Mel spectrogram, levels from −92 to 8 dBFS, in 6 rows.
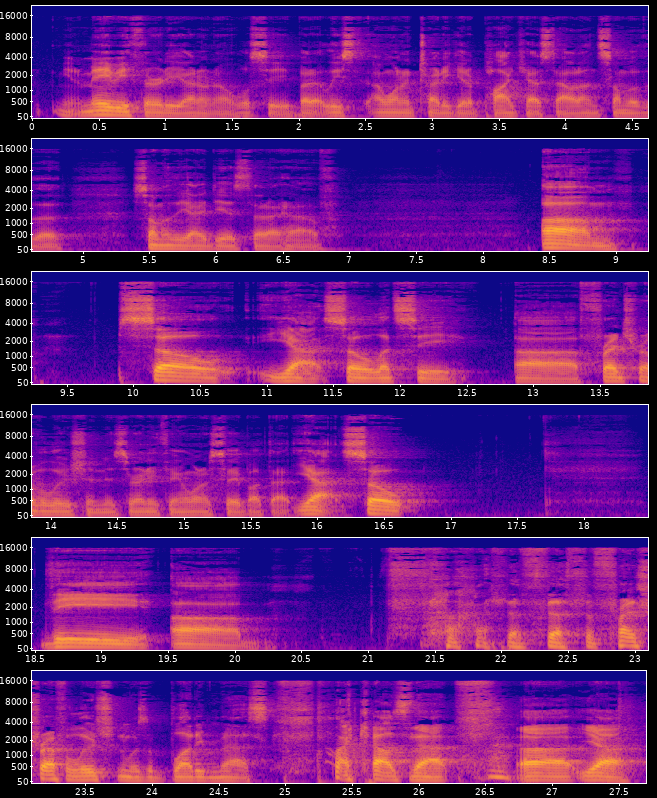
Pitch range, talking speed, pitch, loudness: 70-90 Hz, 145 wpm, 80 Hz, -20 LUFS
